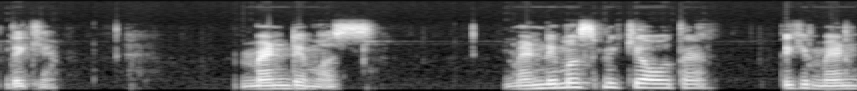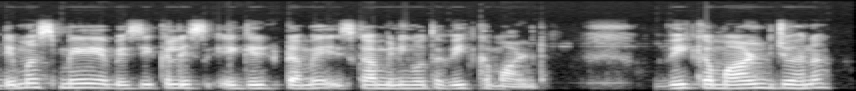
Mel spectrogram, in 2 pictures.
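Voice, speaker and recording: A man explaining a lesson to exam students, pausing often with fillers and restarts and checking in with listeners. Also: on the high side, darkish tone. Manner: halting, searches for words with many fillers and restarts. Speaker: civil services exam teacher. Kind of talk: explanatory lecture. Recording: dull lo-fi recording.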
